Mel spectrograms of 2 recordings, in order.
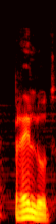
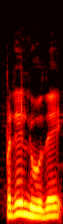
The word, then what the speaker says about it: Prelude: Por cierto, antes de que me lo digáis, sí, se pronunciaría prelud, pero en España lo llamábamos prelude y lo seguiremos llamando prelude, igual que llamamos wifi a las redes inalámbricas y no wifi.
